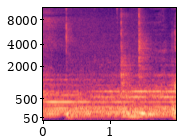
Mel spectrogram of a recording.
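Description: Live band music in a pause between sung lines: held electronic keyboard chords ringing steadily, with a few sharp clicks.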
